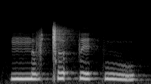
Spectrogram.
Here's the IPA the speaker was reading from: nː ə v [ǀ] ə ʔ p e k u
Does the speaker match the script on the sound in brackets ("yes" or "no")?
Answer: yes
